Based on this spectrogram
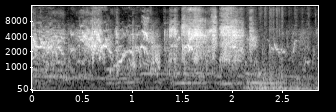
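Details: Budgerigars in rare colours at play with toys, June 18, 2023, producing scratchy squawks and chattering bursts that fade near the end, leaving faint low background rumble.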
